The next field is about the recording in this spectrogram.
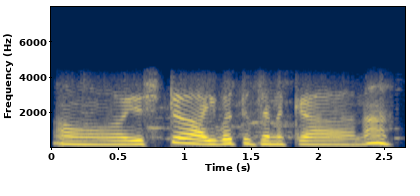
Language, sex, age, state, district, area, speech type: Kannada, female, 60+, Karnataka, Bangalore Urban, urban, conversation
